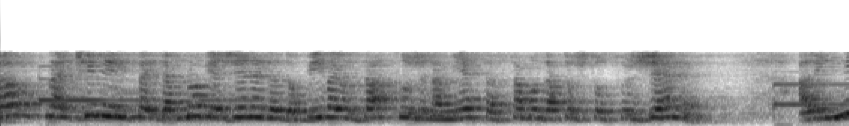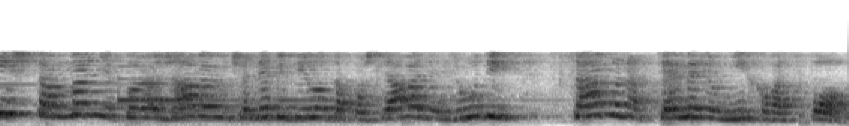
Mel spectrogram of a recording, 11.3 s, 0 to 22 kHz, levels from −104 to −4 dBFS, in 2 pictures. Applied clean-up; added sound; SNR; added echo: none; Piano; 17 dB; reverberation time 0.8 s.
